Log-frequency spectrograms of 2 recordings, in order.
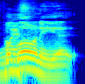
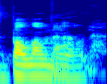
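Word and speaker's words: bologna: so it's weird uh but it's balone I've always called it balone I think that's anybody out there who actually says balona I don't know why it was spelled with an A but I was questioning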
